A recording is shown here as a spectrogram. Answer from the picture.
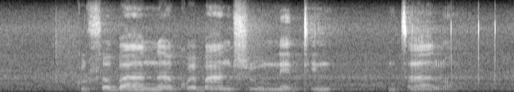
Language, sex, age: Swati, male, 25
